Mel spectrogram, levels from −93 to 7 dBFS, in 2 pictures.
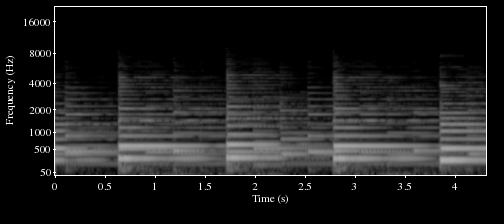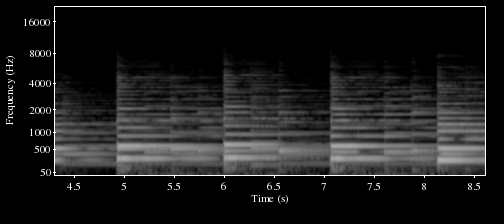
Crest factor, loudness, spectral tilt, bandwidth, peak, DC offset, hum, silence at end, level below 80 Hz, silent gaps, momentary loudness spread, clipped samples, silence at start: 16 dB; -34 LUFS; -7 dB/octave; 6.6 kHz; -18 dBFS; under 0.1%; none; 0 s; -72 dBFS; none; 12 LU; under 0.1%; 0 s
